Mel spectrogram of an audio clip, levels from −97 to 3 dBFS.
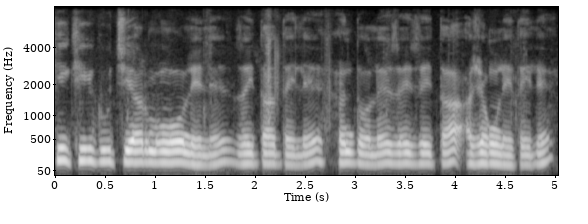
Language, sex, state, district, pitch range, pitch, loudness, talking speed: Wancho, male, Arunachal Pradesh, Longding, 135-155 Hz, 140 Hz, -16 LUFS, 190 wpm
